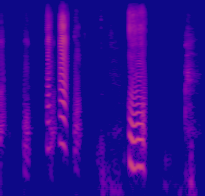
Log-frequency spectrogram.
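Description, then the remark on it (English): Someone blows a string of squeaky fart noises with their mouth, likened to SpongeBob's squeaky farts: several short, sputtering bursts, then a longer wavering squeal and a final low toot, fairly loud. “Like SpongeBob with the squeaky shit.”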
